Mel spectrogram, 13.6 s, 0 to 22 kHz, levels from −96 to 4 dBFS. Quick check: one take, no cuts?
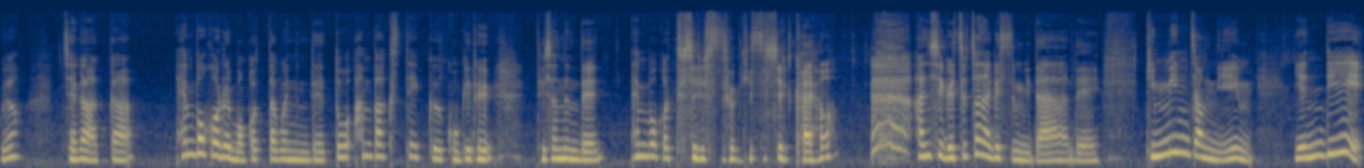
yes; 0 cuts

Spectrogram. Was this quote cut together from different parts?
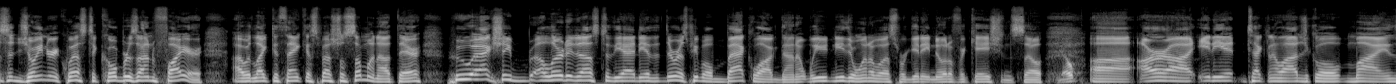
no; 0 cuts

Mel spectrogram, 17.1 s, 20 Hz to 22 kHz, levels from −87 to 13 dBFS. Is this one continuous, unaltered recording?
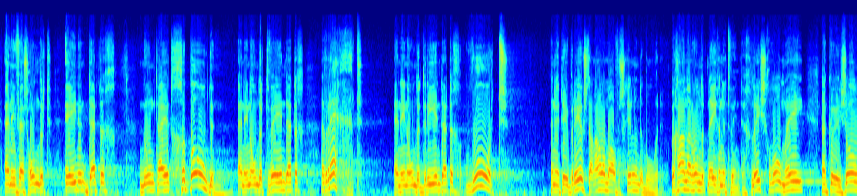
no; 1 cut; at 13.4 s

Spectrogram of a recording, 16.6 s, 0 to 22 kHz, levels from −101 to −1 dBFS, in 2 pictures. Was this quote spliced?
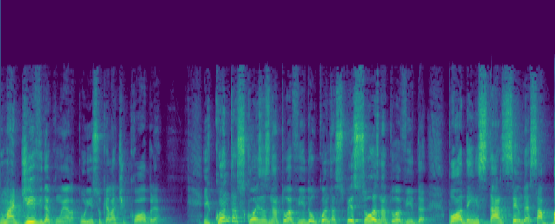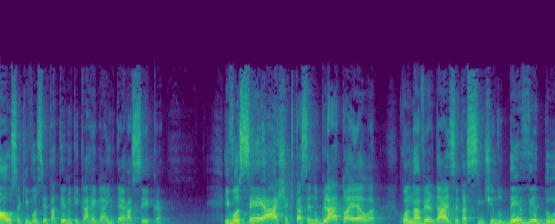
no; 0 cuts

